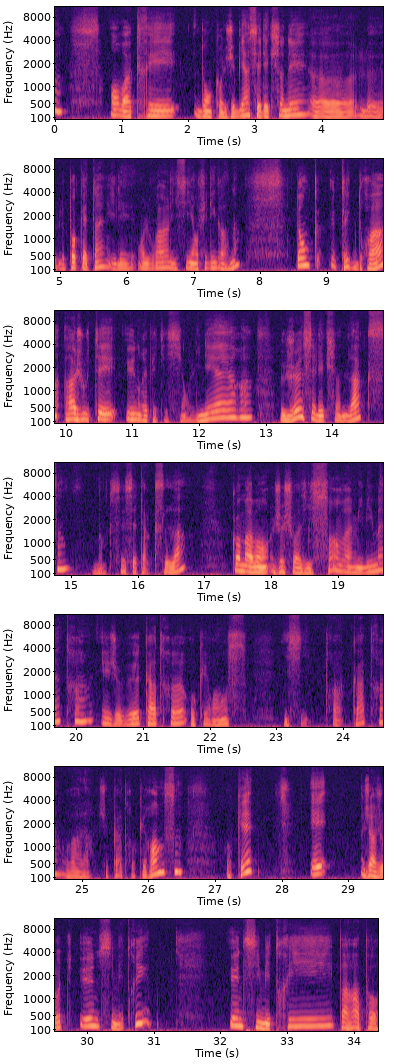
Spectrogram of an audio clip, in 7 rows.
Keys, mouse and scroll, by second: 2.9 click, 8.0 click, 9.4 right click, 11.4 click, 13.9 click, 15.1 click, 16.4 click, 17.9 click, 18.9-20.2 typing, 21.3 click, 27.4 click, 29.0 right click, 30.5 click, 33.4 click.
